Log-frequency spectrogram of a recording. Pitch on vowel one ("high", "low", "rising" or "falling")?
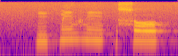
low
